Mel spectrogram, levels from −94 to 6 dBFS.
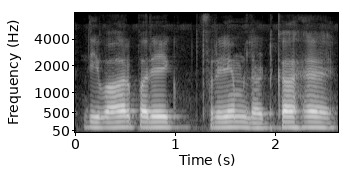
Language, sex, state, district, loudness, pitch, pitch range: Hindi, male, Jharkhand, Ranchi, -16 LUFS, 130 Hz, 130-135 Hz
